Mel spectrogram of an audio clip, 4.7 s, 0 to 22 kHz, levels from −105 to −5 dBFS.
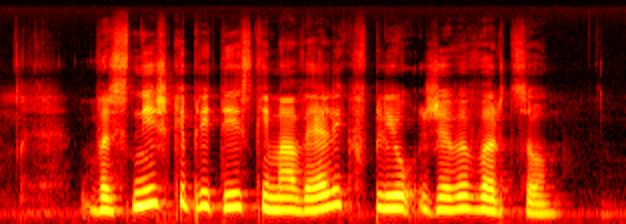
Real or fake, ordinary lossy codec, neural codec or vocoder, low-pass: real; none; none; 19.8 kHz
